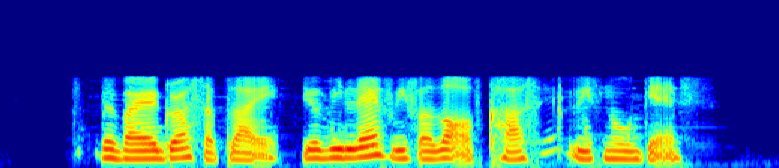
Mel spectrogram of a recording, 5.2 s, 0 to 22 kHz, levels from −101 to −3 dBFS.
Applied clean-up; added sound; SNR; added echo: neural mask model DeepFilterNet 3.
